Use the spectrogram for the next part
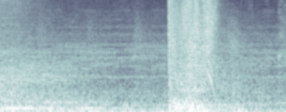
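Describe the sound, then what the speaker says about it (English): Grapeshot fired in Darkest Dungeon: one sharp, loud blast after a quieter ambient stretch, with a brief scattering burst that fades out quickly, and no talking. "I think we might go for another grapey shot."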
